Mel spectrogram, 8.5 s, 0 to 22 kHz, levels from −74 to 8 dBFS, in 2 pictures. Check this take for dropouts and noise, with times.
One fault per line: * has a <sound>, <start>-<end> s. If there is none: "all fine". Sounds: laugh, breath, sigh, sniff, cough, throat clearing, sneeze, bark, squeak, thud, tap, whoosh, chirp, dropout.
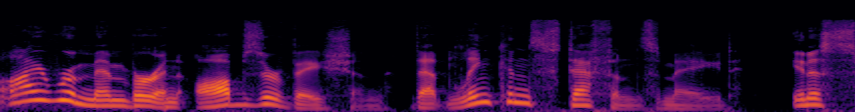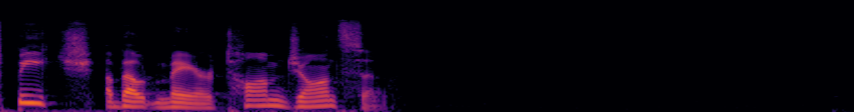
all fine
